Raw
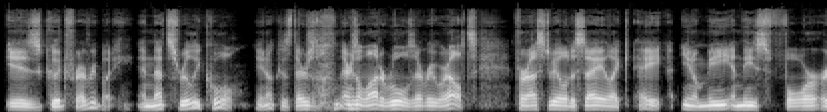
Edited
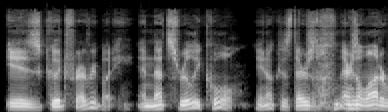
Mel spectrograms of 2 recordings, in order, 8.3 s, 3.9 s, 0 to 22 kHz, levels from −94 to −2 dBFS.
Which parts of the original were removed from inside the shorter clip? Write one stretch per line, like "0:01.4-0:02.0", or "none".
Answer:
none

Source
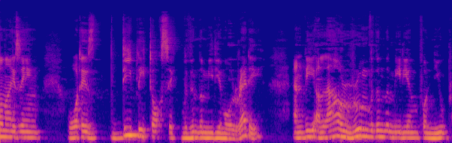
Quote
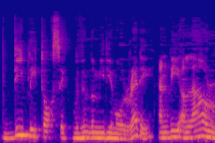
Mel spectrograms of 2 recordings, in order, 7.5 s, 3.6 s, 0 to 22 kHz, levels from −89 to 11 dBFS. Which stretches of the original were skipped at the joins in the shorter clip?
0:04.4-0:04.8

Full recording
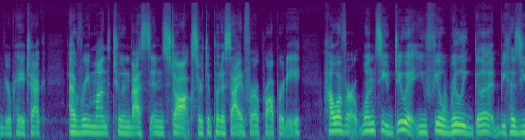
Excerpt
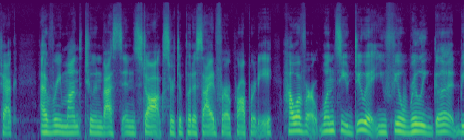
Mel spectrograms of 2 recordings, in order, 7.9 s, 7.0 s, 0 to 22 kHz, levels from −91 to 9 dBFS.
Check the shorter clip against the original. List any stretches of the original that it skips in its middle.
0:04.6-0:04.7

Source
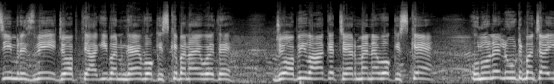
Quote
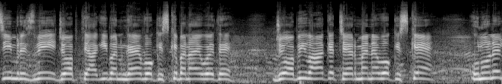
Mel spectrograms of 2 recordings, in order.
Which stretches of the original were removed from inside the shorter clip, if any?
none

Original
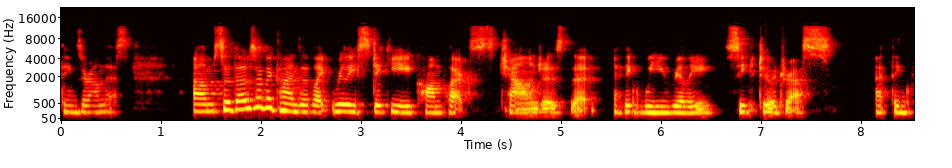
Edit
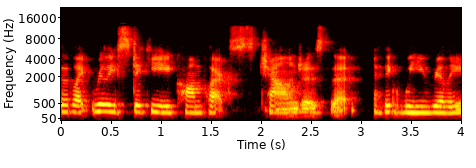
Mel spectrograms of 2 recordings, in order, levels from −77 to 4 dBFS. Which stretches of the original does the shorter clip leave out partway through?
none

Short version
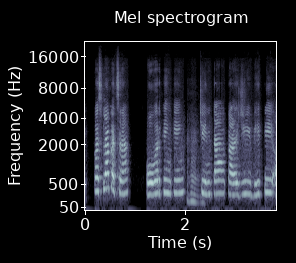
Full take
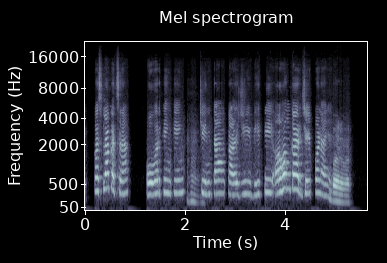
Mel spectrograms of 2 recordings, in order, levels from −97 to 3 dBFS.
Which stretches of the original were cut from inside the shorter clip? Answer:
none

